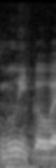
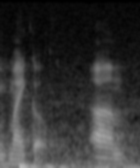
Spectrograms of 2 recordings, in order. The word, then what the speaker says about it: Michael: And next to him is Miss Michael, not pronounced Muiko as Siri does. Every time I call, it says, calling Muiko, but it's actually Michael.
